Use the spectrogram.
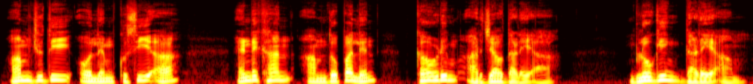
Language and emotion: Santali, neutral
